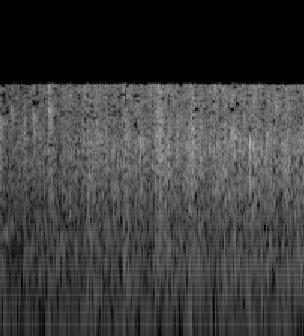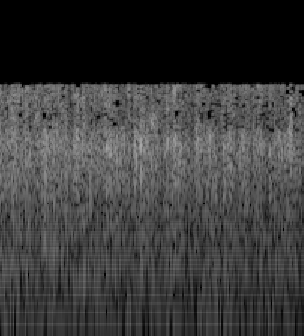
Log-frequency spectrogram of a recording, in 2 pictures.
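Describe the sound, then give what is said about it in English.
A crowd claps for people as they come forward during a prayer call: the dense patter of many hands holding at an even, fairly loud level for several seconds with no pauses. “Let's give them a clap as they come.”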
